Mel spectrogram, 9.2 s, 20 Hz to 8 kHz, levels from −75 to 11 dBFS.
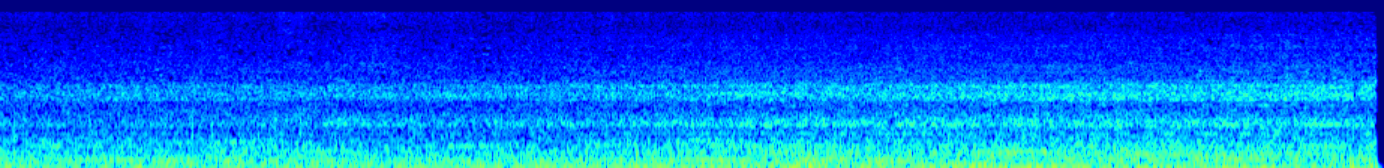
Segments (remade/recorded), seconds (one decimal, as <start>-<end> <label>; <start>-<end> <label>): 0.0-4.4 recorded; 4.4-7.9 remade; 7.9-9.2 recorded

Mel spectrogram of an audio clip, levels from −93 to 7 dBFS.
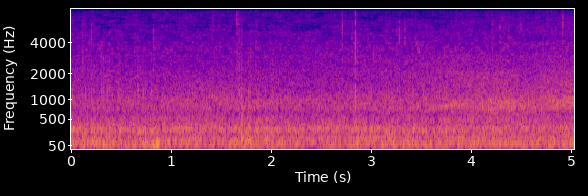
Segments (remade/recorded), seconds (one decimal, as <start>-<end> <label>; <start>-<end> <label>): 0.0-5.0 recorded

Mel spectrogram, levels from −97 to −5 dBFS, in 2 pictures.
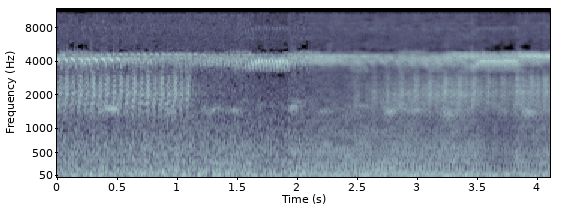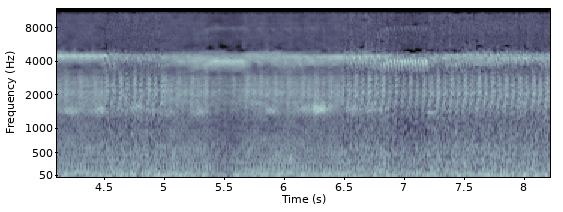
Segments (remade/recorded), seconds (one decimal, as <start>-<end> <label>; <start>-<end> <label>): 0.0-2.1 recorded; 2.1-4.5 remade; 4.5-5.0 recorded; 5.0-6.5 remade; 6.5-8.2 recorded

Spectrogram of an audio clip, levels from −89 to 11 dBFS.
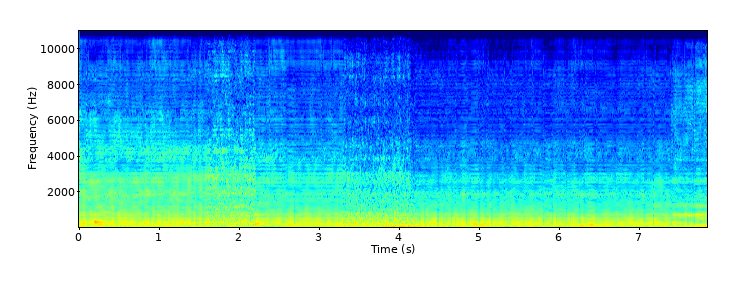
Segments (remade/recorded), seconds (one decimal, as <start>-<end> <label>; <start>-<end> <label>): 0.0-1.6 remade; 1.6-2.2 recorded; 2.2-3.3 remade; 3.3-4.2 recorded; 4.2-7.9 remade

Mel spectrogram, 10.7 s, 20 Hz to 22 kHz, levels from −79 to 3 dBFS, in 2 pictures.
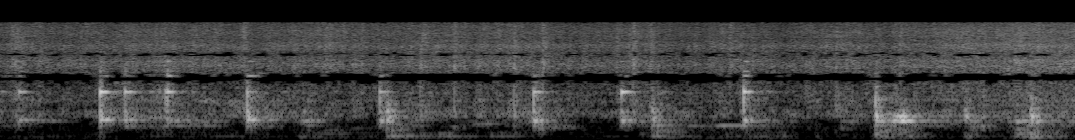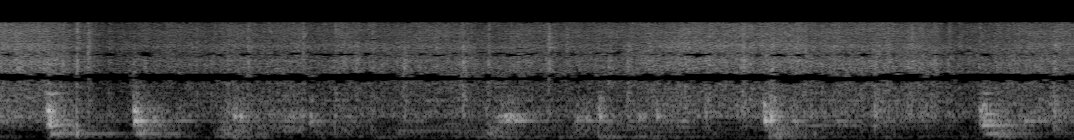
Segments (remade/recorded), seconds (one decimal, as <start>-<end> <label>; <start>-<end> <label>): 0.0-5.1 recorded; 5.1-6.9 remade; 6.9-8.6 recorded; 8.6-9.5 remade; 9.5-10.7 recorded

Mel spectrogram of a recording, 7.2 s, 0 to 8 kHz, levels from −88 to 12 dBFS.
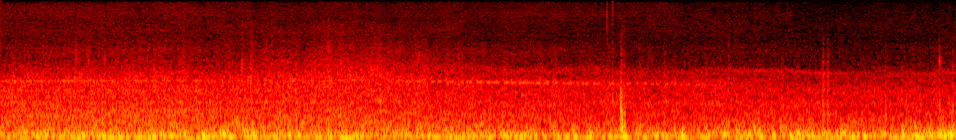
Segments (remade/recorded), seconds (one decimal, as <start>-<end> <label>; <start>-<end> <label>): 0.0-2.3 recorded; 2.3-5.1 remade; 5.1-7.2 recorded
